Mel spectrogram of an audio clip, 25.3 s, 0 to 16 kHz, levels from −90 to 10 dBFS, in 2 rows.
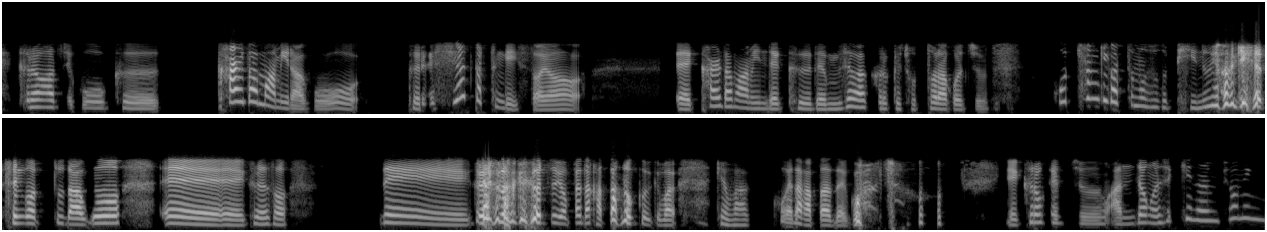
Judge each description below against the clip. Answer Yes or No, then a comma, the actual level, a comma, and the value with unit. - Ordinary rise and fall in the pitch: No, wide, 6.8 semitones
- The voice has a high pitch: Yes, high, 215 Hz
